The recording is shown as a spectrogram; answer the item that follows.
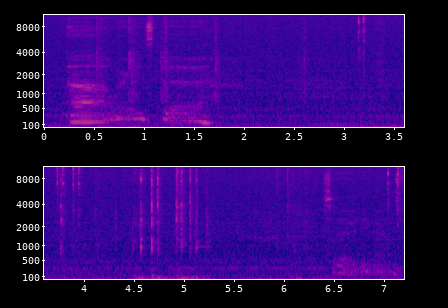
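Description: Quick bursts of clicking keystrokes on a computer keyboard, fairly close, broken by short pauses, while someone talks quietly at the start and near the end.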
